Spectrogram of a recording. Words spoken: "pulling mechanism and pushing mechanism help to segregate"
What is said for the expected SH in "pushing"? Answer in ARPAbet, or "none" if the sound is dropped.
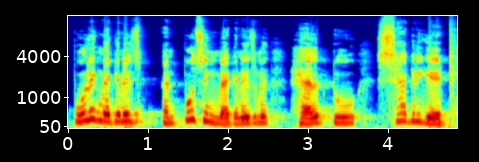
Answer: S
